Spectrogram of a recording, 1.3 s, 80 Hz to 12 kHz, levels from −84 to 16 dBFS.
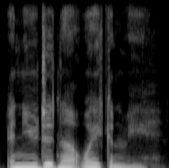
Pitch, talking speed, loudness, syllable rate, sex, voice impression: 190 Hz, 285 wpm, -15 LUFS, 7.0 syllables/s, female, very feminine, adult-like, slightly soft, calm, sweet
